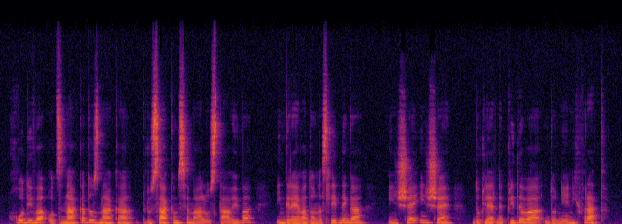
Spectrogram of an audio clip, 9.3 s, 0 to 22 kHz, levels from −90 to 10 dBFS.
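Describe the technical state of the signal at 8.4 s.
At 8.4 s the speech signal is intact, with no audible dropout, distortion, glitch or other technical fault.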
